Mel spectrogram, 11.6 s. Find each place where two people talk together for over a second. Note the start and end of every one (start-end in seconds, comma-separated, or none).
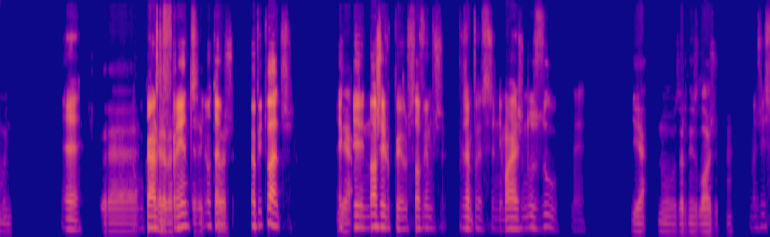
2.0-3.4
